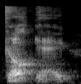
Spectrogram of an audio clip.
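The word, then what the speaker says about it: Gotye: Uh, first of all, you pronounce the name wrong. It's Goatier.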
